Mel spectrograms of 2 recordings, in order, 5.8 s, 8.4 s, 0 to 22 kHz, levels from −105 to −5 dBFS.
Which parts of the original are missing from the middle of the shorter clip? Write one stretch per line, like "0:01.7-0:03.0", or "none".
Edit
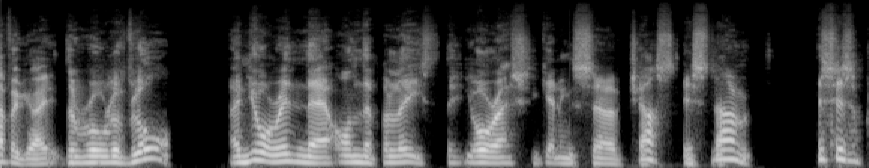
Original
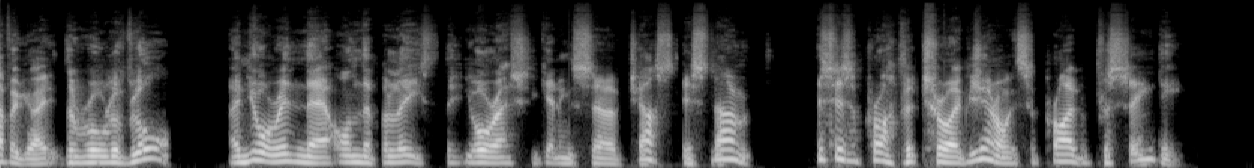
none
